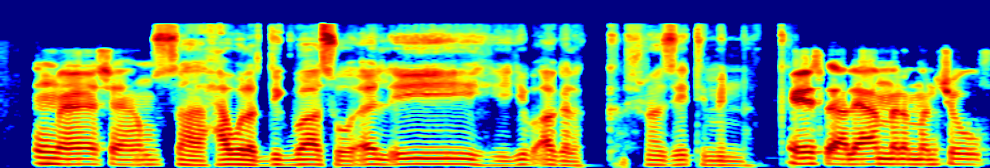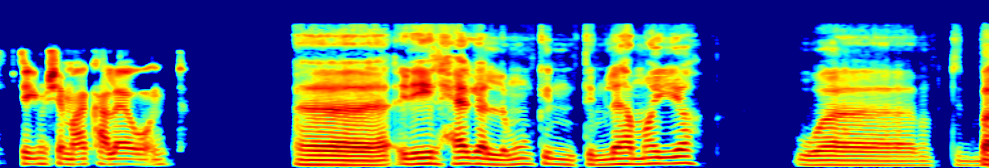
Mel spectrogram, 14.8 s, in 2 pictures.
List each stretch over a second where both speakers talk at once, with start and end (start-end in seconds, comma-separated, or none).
none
